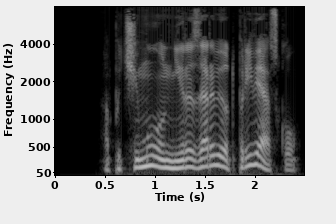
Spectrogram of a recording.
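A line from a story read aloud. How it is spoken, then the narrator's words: Growling. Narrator (Russian): рыкнул Мик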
